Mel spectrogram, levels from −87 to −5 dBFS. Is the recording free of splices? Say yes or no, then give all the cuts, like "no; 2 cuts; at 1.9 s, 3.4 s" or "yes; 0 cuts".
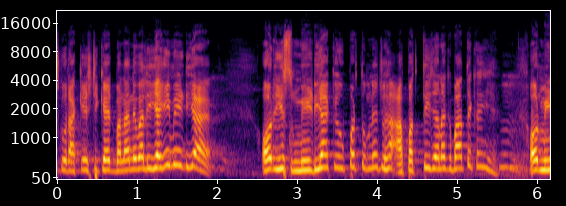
yes; 0 cuts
